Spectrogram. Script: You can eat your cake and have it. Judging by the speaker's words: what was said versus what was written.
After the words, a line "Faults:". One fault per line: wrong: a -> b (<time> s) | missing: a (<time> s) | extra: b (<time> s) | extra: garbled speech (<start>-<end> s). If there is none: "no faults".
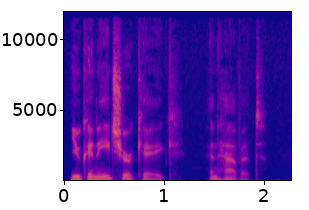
You can eat your cake and have it.
Faults:
no faults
